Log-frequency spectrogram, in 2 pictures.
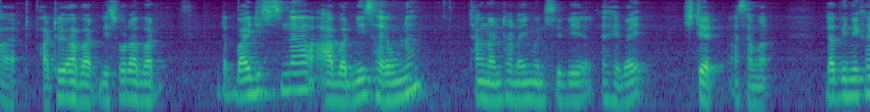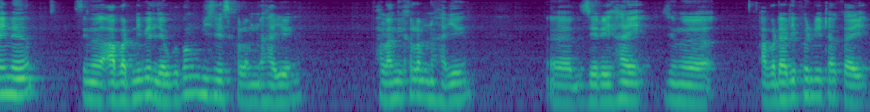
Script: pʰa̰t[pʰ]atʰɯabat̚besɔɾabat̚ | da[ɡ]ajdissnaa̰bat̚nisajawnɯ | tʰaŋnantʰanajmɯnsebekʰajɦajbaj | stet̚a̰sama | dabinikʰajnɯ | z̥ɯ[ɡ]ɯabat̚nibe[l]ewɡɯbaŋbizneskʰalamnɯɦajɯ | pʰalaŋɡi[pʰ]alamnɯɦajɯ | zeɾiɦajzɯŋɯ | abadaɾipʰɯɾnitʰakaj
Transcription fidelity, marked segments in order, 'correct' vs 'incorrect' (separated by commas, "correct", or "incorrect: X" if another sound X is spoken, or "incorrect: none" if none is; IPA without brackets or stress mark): correct, incorrect: b, incorrect: ŋ, correct, incorrect: kʰ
